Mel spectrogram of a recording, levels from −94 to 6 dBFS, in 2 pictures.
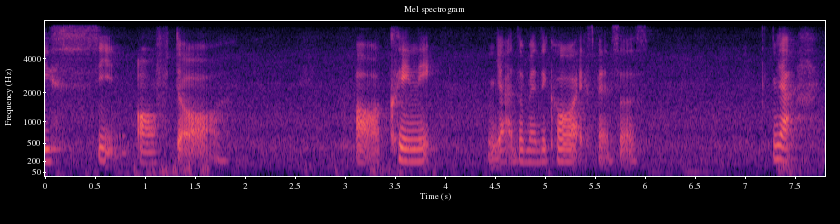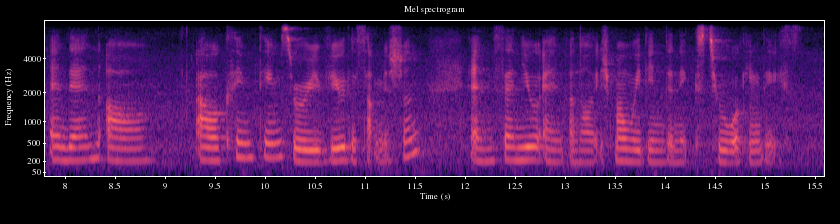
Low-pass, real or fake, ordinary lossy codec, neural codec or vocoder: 7.2 kHz; real; none; none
